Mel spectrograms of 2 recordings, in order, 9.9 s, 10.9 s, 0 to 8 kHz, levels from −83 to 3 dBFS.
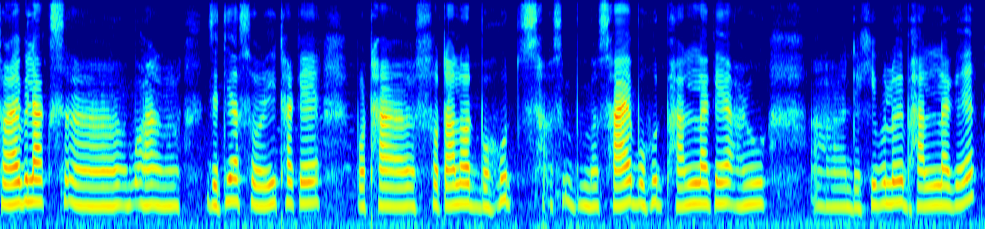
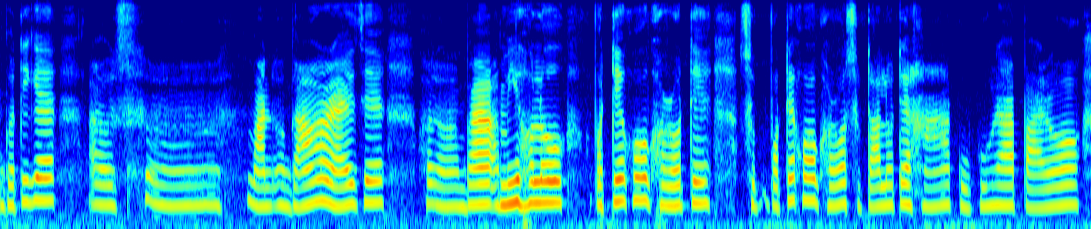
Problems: none marked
